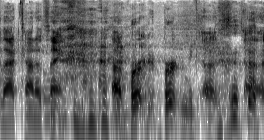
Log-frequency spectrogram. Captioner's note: guests laughing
